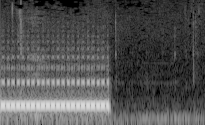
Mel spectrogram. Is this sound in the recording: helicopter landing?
no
